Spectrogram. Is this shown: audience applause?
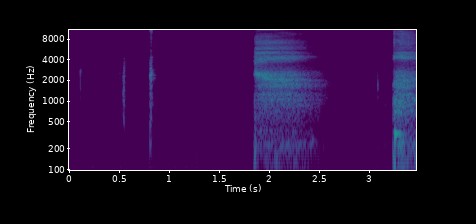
no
